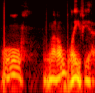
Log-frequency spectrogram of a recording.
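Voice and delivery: soft, breathy, goofy cartoon dog voice. Recalling a hot tub scene from a Goofy movie, the speaker quotes him: Goofy voice. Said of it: "what is my goofy voice".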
